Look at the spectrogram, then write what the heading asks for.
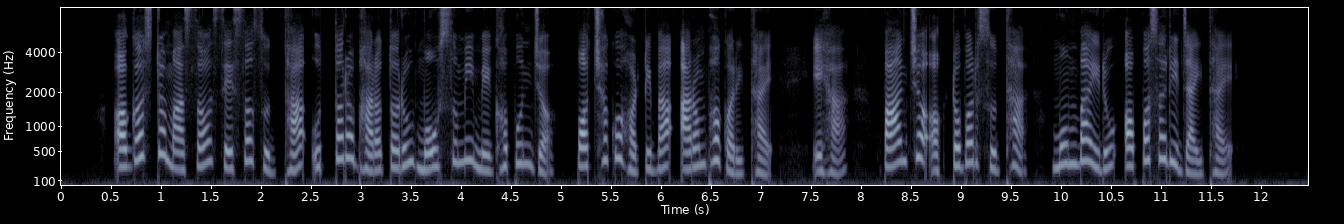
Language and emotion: Odia, neutral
